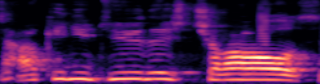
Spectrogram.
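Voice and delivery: high-pitched protest, loud on the name; hammed-up accusing cry; imitated outraged reproach. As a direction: act out a betrayed comic-book character. Voices Cyclops reproaching Charles in battle.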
